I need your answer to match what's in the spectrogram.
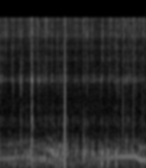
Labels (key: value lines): label: biophony, cascading saw
recorder: HydroMoth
